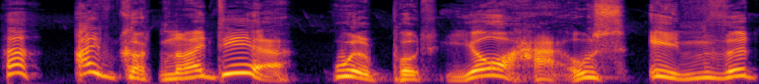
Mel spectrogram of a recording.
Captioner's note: gasps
